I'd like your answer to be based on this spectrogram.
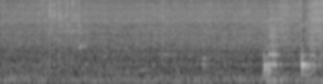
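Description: Garlic, ginger, green chillies and curry leaves sizzle in a pan, a low steady hiss with a few light scrapes and two sharper clinks of a spoon near the end.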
